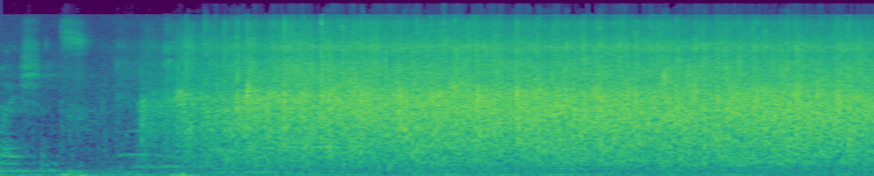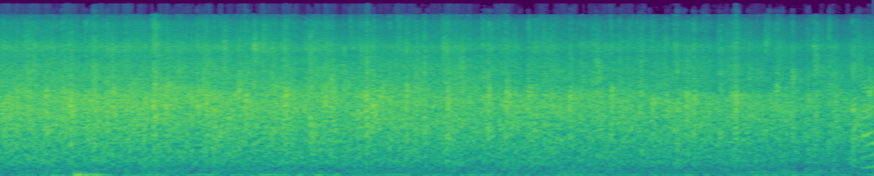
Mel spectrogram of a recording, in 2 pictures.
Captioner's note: applause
